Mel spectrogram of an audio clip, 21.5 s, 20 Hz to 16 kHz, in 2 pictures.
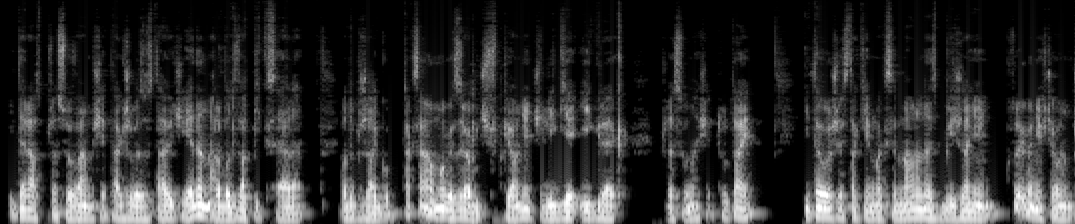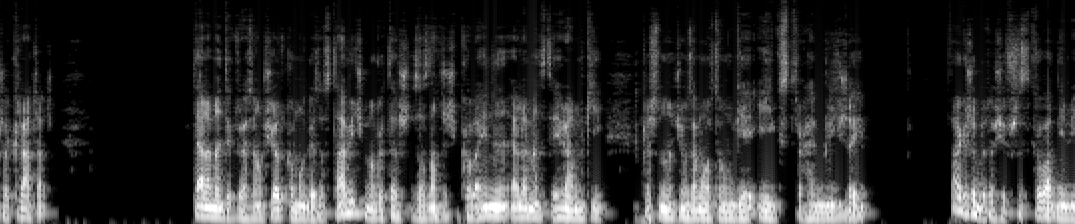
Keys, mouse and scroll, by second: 3.6-4.0 scroll up 2, 5.0 g, 5.3 y, 9.0-10.0 scroll up 6, 10.9 middle click, 11.2 middle click, 16.0 l, 17.4 g, 17.9 x, 21.4 shift+click.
